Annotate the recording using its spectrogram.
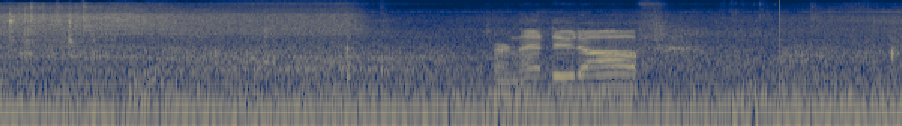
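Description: A metal fuel nozzle clunks as it is hung back on its holder.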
